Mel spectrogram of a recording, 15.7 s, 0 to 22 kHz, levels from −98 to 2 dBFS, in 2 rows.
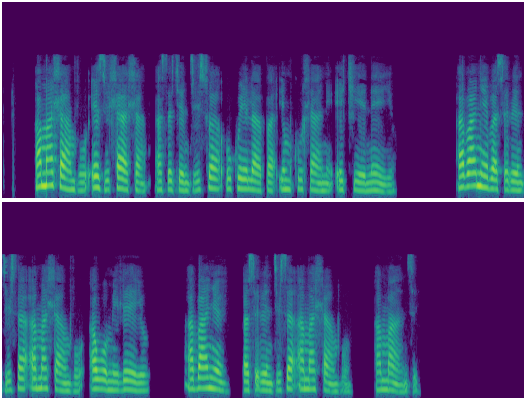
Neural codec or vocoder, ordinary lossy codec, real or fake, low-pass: vocoder, 22.05 kHz, 80 mel bands, WaveNeXt; MP3, 48 kbps; fake; 7.2 kHz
